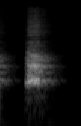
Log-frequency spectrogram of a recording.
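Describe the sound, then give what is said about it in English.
A single dog bark, one short, loud, full-bodied woof that stands alone with silence after it. “Also, it was a dog.”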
